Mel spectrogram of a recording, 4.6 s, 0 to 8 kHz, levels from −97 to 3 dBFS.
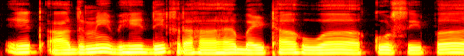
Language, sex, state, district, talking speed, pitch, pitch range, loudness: Hindi, male, Jharkhand, Palamu, 130 wpm, 125 Hz, 115-135 Hz, -12 LUFS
